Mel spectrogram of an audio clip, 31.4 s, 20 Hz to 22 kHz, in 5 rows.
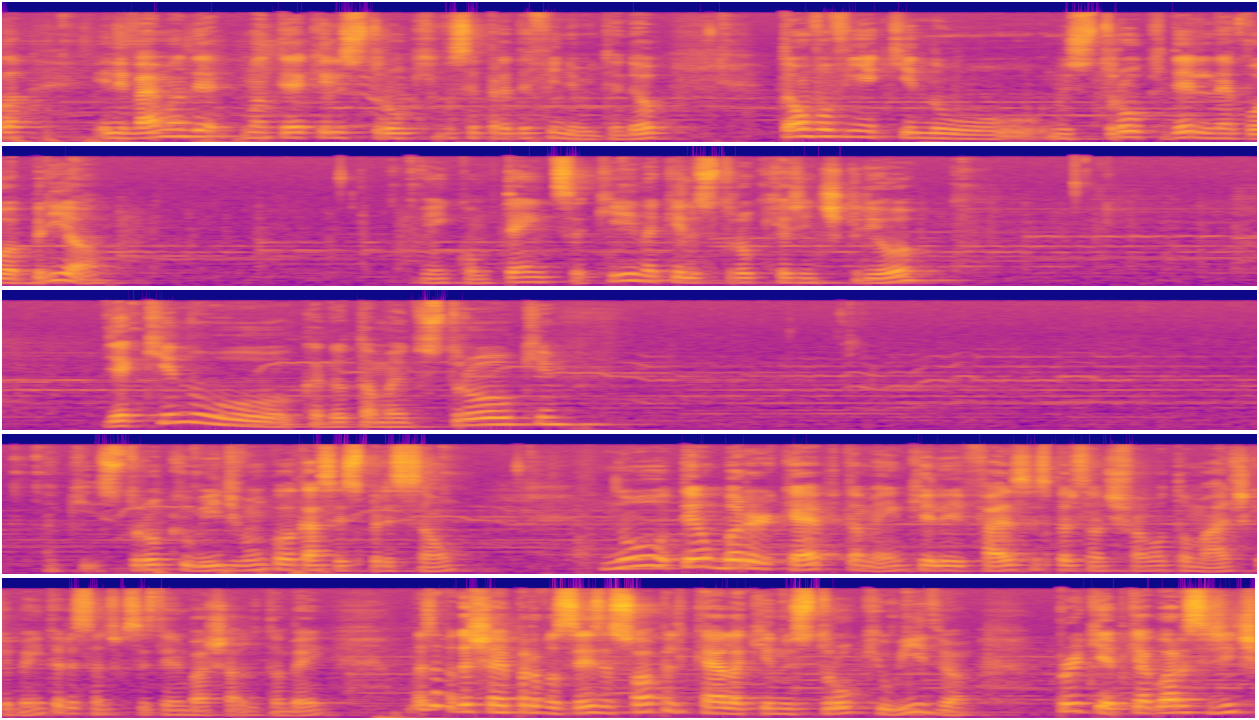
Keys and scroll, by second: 0.4 ctrl+c, 1.0 ctrl+c, 20.2 ctrl+v.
